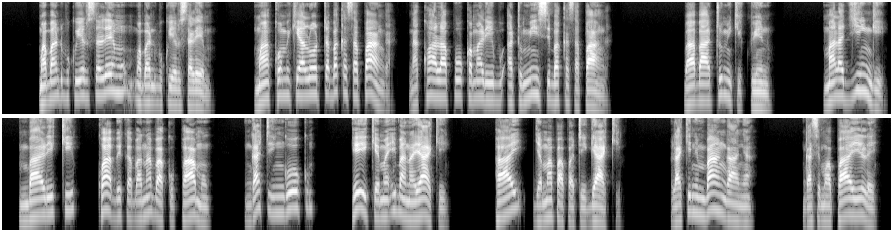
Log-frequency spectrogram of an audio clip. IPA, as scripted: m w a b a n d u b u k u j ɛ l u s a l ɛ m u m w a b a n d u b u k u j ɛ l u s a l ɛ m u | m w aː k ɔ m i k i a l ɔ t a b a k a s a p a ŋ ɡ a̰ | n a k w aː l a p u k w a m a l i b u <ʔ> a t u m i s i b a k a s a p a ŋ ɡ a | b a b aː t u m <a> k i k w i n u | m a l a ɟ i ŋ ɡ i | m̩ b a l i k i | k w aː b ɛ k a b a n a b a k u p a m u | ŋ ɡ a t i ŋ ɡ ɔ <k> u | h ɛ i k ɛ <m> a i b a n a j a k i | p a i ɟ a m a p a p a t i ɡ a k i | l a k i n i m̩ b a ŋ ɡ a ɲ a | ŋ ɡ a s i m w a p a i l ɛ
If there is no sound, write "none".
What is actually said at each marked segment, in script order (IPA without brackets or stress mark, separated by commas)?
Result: ʔ, i, k, m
